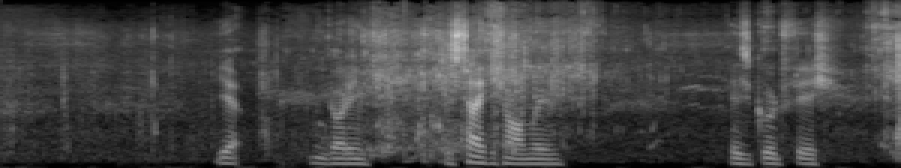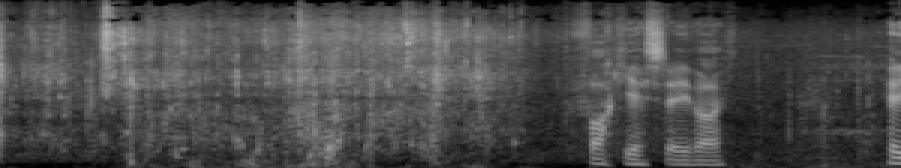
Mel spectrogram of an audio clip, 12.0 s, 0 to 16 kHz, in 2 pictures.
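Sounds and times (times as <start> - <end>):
fish thrashing and splashing water: 2.4 - 4.1, 5.8 - 9.6.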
